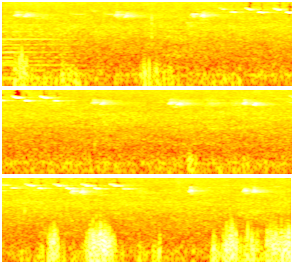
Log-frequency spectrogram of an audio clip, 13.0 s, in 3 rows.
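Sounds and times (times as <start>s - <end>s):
low rumble: 0.0s - 1.3s.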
